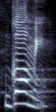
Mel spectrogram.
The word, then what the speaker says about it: gourmet: इस वर्ड में T silent है, तो इसको भी हम वही कहेंगे। जो इंसान बहुत ज्यादा खाता हो इज ऑल्सो नोन एज गॉर्मे।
